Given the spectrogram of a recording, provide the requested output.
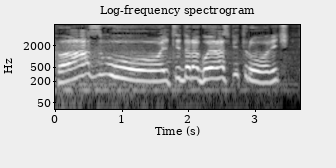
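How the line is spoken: Cheeky drawl. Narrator (Russian): развязно протянула, то есть протянул Дуэнья

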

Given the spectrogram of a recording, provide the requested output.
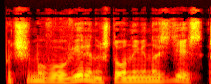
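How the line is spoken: Whisper. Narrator (Russian): шепнул я Фаулеру

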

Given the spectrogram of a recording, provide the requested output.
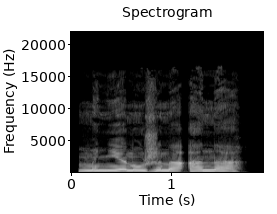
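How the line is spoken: Low growling voice. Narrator (Russian): рычащим низким голосом произносит Захар

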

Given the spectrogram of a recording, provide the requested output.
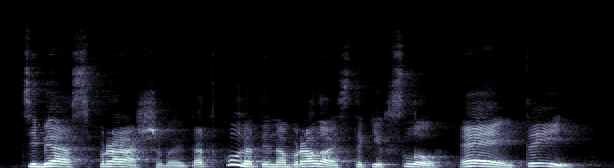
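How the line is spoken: Boy's mocking shout. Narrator (Russian): насмешливо крикнул мальчик

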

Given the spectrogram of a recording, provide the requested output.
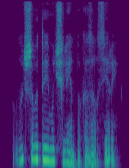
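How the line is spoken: Gruff mutter. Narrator (Russian): буркнул Волков

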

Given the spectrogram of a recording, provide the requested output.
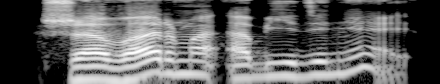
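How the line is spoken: Giggling. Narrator (Russian): хихикнул

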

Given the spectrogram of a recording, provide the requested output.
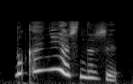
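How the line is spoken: Excited exclamation. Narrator (Russian): воскликнула Софи

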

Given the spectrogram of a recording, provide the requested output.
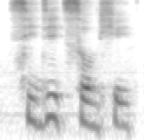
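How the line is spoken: Hoarse angry growl. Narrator (Russian): Хриплый рык из глубины груди и злое

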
